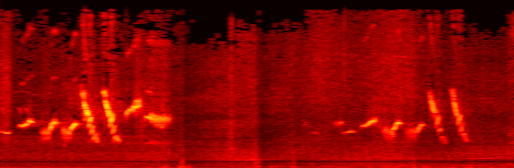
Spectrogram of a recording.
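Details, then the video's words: Wild Double-collared Seedeater pressing a fibre challenge against a caged bird, Brazil. A lively phrase of high whistles and steep buzzy sweeps, a pause, then a softer repeat, over faint passing traffic rumble. "Puxada de Fibra Top!!! Coleiro Solto Veio Com Força Pra Cima"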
